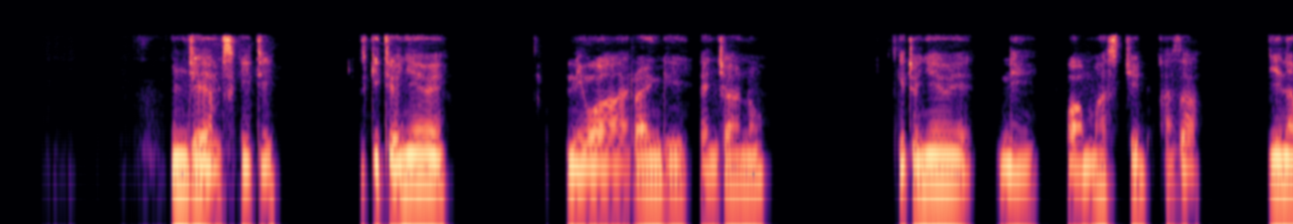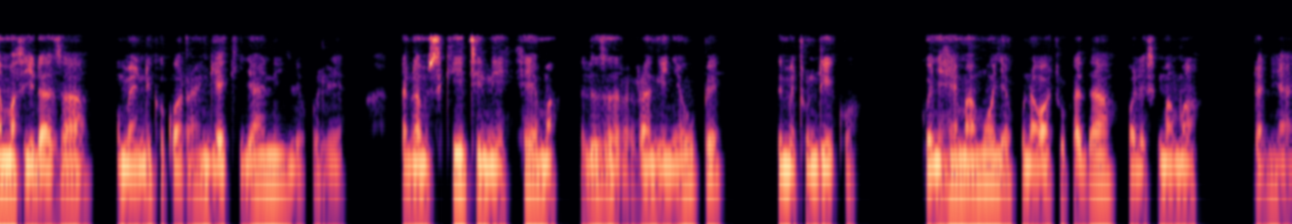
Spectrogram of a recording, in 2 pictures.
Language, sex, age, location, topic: Swahili, male, 18-24, Mombasa, government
